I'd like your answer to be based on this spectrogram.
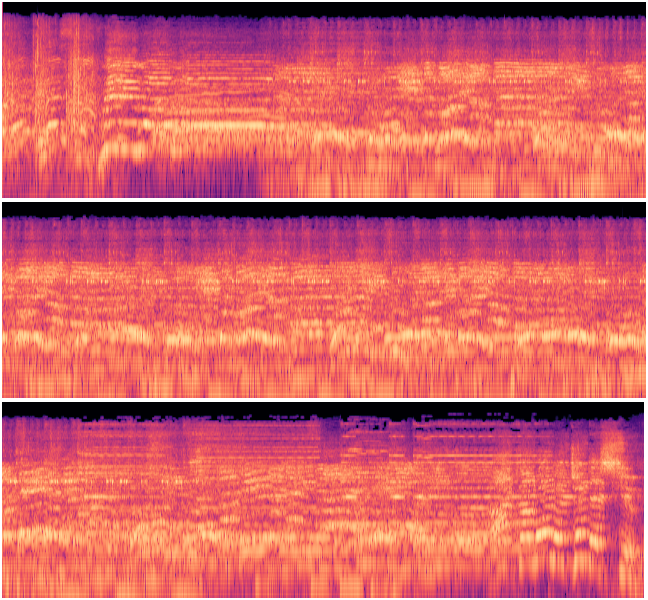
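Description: A church celebration crowd claps and cheers at length, loud and close, with steady dense applause, whoops and shouts layered over music in the room, continuing with little letup.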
